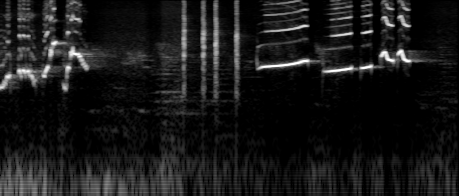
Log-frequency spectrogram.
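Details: White-rumped shama singing intense fighting song meant to stir weaker birds and train voice: fast, varied whistled phrases sweeping up and down, then sharp clicks and long clear level whistles with bright upturned flourishes.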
